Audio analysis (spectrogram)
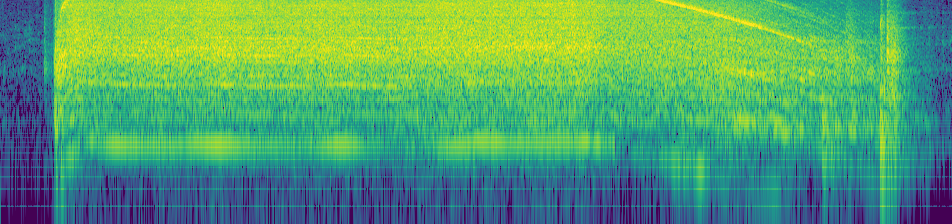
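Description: A chisel is sharpened on a drill-driven, water-cooled whetstone sharpener. A loud, steady whine and grinding starts abruptly, holds for several seconds, then winds down as the drill slows, ending with a short clunk.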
